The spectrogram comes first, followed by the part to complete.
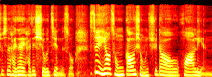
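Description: Music plays behind a woman speaking at a fairly quick pace. Her voice is fairly low, with ordinary pitch variation. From Taiwan, Kaohsiung. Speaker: writer. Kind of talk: interview; reading aloud. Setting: studio.

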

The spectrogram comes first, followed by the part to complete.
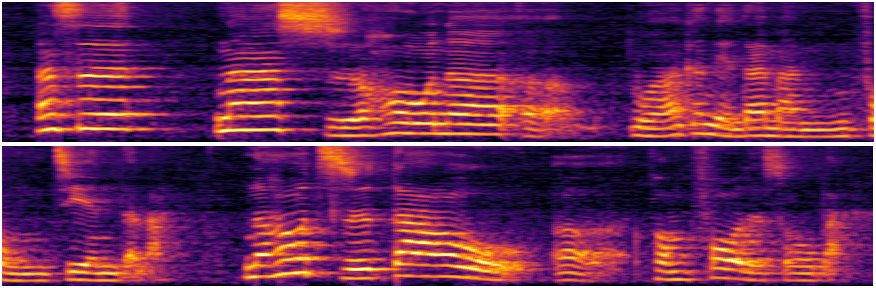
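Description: Amid noticeable background noise and audible room echo, a woman talks at a very slow pace with very wide pitch swings. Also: medium pitch for a woman. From Ipoh, Perak, Malaysia. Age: 40s. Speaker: guest. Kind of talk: casual chat.

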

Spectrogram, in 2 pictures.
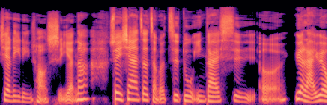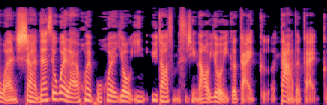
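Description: On a very clean recording with a silent background, a woman with an unremarkable speaking voice talks at a moderate pace and medium pitch. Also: lively intonation. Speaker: podcast host. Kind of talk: casual interview chat. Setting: empty office.

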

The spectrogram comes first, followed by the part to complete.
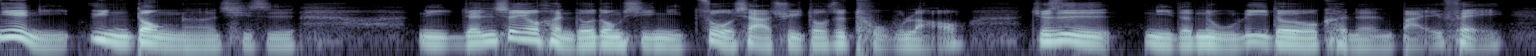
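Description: A man's medium-pitched voice at a moderate pace, with a dry, close sound and no echo. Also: ordinary pitch variation. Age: 40s. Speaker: podcast host. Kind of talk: casual solo monologue. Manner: animated.

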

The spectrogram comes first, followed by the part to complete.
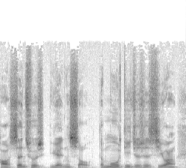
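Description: Vocal fry in a man's fairly low voice, on a very clean recording with a silent background. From Malaysia. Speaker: pilgrimage support group organizer. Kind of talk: casual interview chat.

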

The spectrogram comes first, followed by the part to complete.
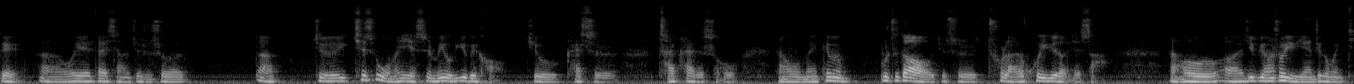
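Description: A man speaks at a moderate pace and medium pitch, with ordinary pitch variation and long, frequent pauses. His tone is dark and mellow and somewhat breathy. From mainland China. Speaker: missions mobilizer. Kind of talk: casual interview. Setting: in person in the same room.

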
